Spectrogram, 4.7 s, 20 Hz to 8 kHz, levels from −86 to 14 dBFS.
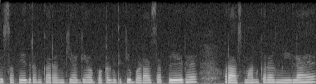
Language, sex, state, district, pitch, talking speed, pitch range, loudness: Hindi, female, Chhattisgarh, Kabirdham, 225 Hz, 280 wpm, 220-230 Hz, -17 LUFS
